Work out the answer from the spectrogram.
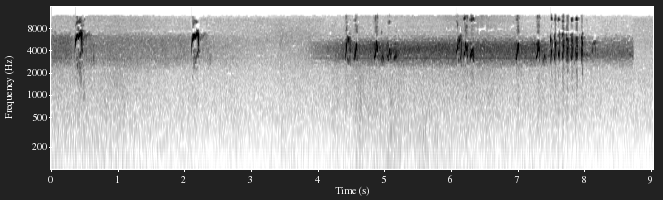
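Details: Dunnock feeding its young in June on the Île de Batz, Finistère, France: thin, very high sharp chips, then bursts of rapid high twittering calls in clusters, over faint steady background hiss.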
